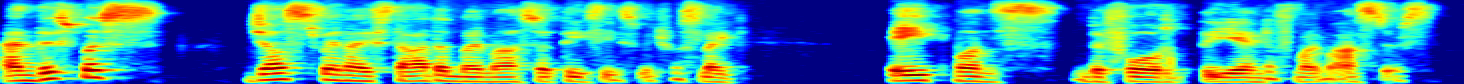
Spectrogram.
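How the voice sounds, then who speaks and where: A man's voice: medium pitch, a little slow, dark tone, highs cut off. A young man from India, chatting in an interview about his studies, often repeating words as he thinks. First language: Tamil. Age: young adult. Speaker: guest, PhD student. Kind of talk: casual interview chat.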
